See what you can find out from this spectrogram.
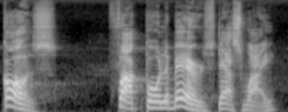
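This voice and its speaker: A man plays an excitable, trigger-happy biker thug in an audio drama. He is brash and crude, with a highish, very animated voice that takes its time between outbursts. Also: slow, exaggerated voice. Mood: excited, crude. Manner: brash, whooping, slangy.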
